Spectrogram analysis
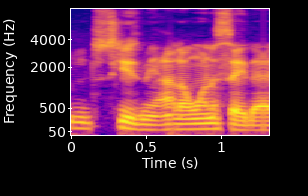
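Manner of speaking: normal talking voice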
